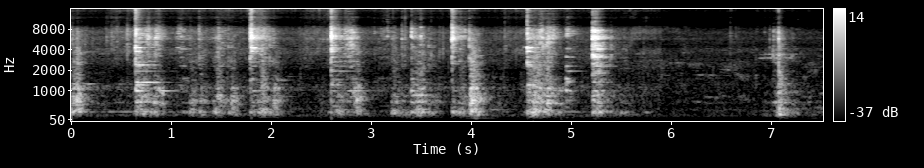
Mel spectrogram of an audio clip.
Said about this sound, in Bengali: পেঁয়াজ লঙ্কাটা দেখো ভাজা হয়ে গেছে লাল লাল করে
